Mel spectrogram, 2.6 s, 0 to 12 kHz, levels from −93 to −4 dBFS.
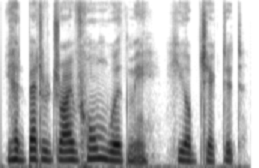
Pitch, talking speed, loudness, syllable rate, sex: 170 Hz, 210 wpm, -19 LUFS, 5.5 syllables/s, female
